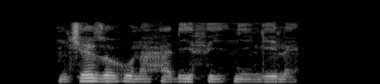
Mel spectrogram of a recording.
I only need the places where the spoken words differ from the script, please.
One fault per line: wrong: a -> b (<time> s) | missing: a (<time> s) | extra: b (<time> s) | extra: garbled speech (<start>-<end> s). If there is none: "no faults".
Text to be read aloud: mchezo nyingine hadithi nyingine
wrong: nyingine -> una (1.2 s)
